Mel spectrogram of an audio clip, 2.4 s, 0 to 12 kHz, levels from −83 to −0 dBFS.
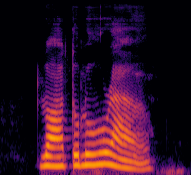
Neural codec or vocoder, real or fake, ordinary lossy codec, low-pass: codec, 44.1 kHz, 7.8 kbps, DAC; fake; Opus, 64 kbps; 10.8 kHz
